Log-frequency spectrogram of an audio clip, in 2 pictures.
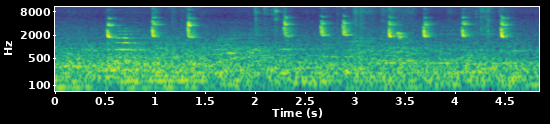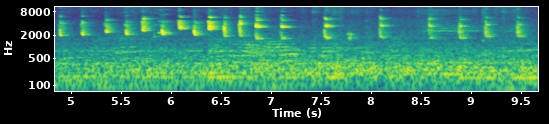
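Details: One-year-old Javan flycatcher in singing training, giving a rapid series of short sharp high chirps and ticks, irregular but almost continuous, speeding up in the middle, over faint background noise.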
